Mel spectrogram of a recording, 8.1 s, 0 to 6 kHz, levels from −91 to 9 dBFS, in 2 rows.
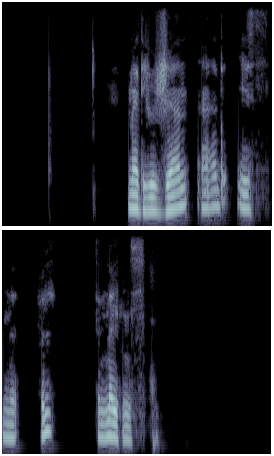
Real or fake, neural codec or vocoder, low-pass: real; none; 5.4 kHz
